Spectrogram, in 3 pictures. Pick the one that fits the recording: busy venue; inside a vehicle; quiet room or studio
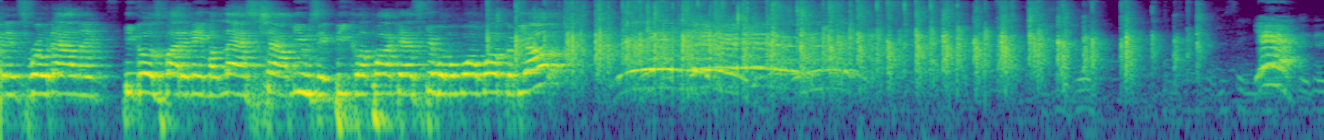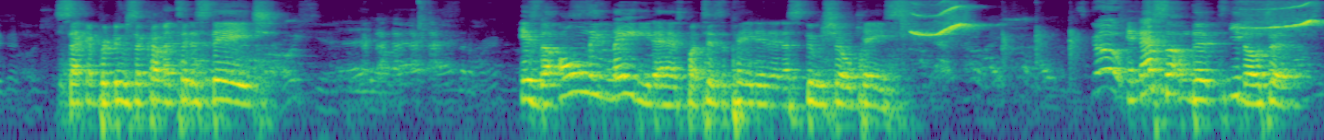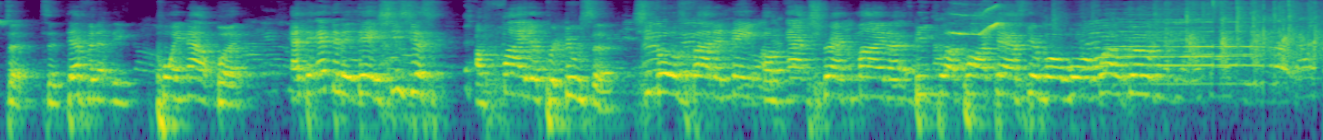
busy venue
